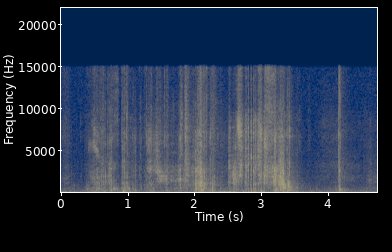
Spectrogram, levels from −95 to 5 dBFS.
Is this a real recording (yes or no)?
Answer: yes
